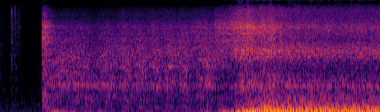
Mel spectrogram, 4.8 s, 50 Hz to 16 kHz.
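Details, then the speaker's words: 1996 Mustang engine during an engine swap, reportedly pushing oil out of the dipstick tube (suspected bad ring), driven from the engine shop: catches instantly, smooth even idle, clean revs, no knocks or misses; sounds healthy. "I mean, it sounds good. I was told it was pushing oil out of the dipstick tube like it had a bad ring or something. it does run good."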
